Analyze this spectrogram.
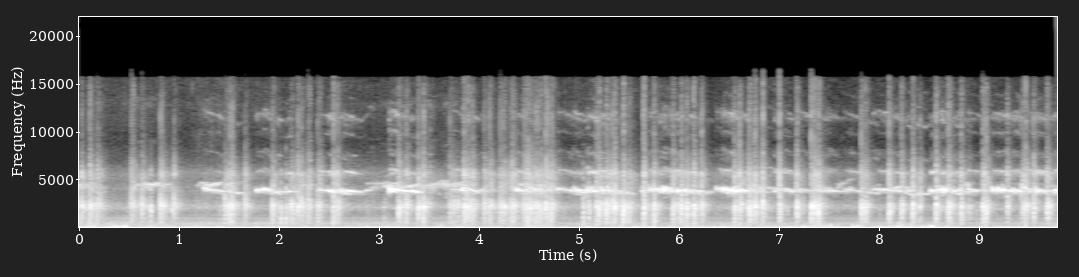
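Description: A string of firecrackers going off: rapid, irregular cracks many times a second, over the steady low drone of a boat's engine.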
